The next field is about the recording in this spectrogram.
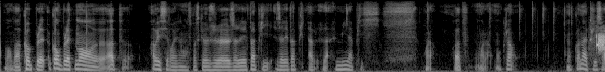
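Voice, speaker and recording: The speaker is a man talking at a fairly slow pace. His speech has long, frequent pauses. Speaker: gaming YouTuber. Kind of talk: gameplay commentary. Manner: halting.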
